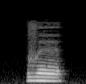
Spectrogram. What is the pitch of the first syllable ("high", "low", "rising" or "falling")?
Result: low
